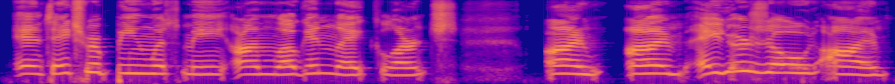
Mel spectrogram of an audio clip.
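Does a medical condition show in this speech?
Yes: Williams syndrome; genetic cause, diagnosed by geneticist after specialist referral, ear tubes placed at Children's Hospital; eight years old, former speech therapist Martha Davis, Bell Center, early physical and occupational therapy.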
